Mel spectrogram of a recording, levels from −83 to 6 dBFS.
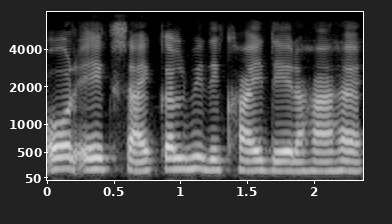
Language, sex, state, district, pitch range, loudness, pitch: Hindi, female, Jharkhand, Deoghar, 170-200 Hz, -15 LUFS, 185 Hz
